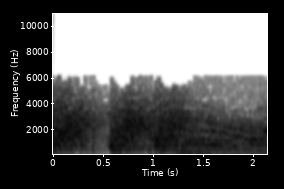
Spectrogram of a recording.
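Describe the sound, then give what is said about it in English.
Two loud, sharp gunshots, fired up a spiral staircase, crack out about half a second apart, each followed by a long, rumbling echo that fills the pause. No one speaks. “A couple of bullets flew up the spiral and caught him in the chest.”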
